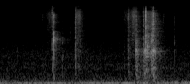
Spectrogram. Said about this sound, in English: But I am going to shuffle these and pull one card for the energy of today and actually what we're focusing on.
